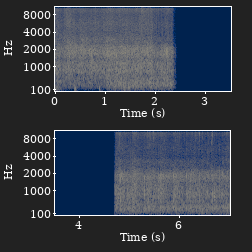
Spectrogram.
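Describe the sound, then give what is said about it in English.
Audience applause welcoming a speaker, a dense, sustained clapping that cuts out into silence for about two seconds, then resumes just as full. “So let's give a rousing mission point welcome to Dr. Tiberius Rata.”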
